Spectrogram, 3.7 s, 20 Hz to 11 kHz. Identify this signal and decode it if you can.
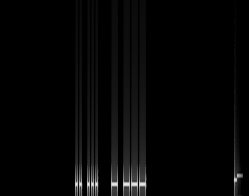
Morse code, heard as a keyed tone, about 40 wpm, 700 Hz. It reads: IS TO
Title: Sets of 2 Words 40wpm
